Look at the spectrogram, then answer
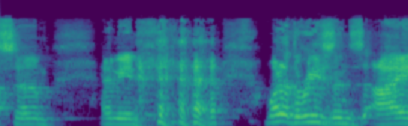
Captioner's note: laughs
